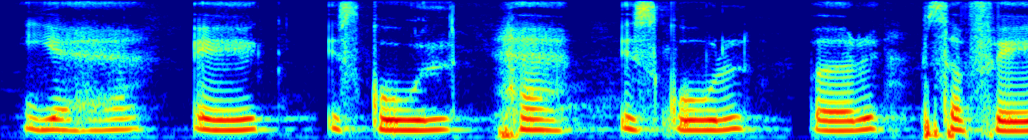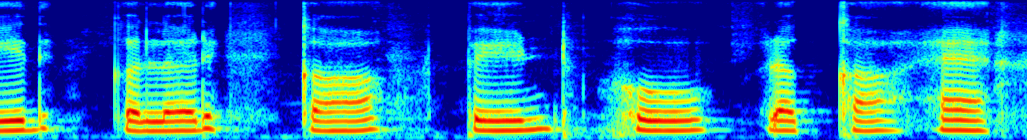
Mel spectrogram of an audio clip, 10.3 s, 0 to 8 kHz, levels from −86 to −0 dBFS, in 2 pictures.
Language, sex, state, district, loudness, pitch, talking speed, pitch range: Hindi, female, Uttar Pradesh, Saharanpur, -15 LUFS, 220 Hz, 75 wpm, 210-235 Hz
